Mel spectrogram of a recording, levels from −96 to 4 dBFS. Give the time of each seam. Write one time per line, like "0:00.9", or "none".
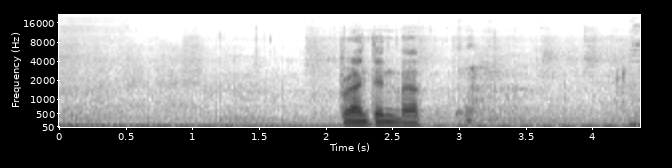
none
